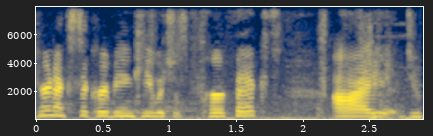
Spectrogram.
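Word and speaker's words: Caribe Cay: tell you what it is this is obviously pronounced caribbean key of course the other pronunciation would be caribbean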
